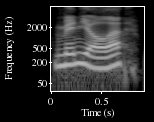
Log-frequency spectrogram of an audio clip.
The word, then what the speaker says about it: Mignola: But I do want to correct you on your pronunciation of Mike Mignola's name. It is Mignola.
